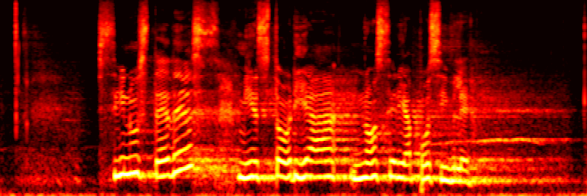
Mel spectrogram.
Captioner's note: speaking in Spanish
